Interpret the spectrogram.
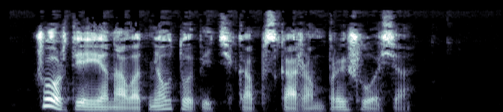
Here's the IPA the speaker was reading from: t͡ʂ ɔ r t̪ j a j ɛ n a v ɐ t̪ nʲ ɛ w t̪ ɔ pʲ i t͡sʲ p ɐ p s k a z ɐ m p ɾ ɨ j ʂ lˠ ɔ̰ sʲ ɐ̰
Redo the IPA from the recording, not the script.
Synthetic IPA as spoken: t͡ʂ ɔ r t̪ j a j ɛ n a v ɐ t̪ nʲ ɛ w t̪ ɔ pʲ i t͡sʲ k ɐ p s k a ʐ ɐ m p ɾ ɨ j ʂ lˠ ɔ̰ sʲ ɐ̰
